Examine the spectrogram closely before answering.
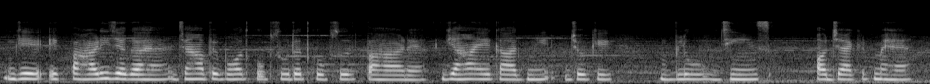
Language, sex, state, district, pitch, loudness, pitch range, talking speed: Hindi, female, Bihar, Muzaffarpur, 235 Hz, -17 LUFS, 230-245 Hz, 140 wpm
